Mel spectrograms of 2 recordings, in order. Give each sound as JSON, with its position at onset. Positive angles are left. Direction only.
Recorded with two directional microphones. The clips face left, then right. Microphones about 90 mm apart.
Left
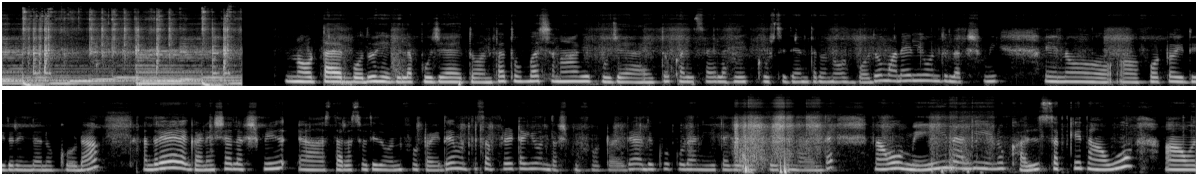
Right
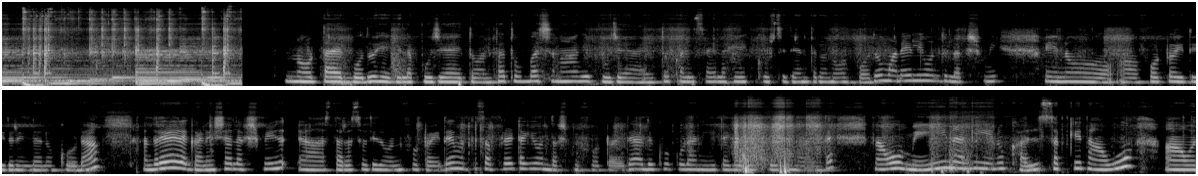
{"t": 0.2, "sound": "music", "side_deg": 0}
{"t": 2.9, "sound": "speech", "side_deg": 60}
{"t": 6.6, "sound": "speech", "side_deg": 35}
{"t": 11.6, "sound": "speech", "side_deg": 15}
{"t": 16.7, "sound": "speech", "side_deg": -10}
{"t": 20.7, "sound": "speech", "side_deg": 15}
